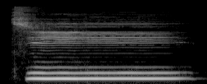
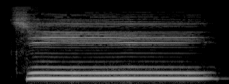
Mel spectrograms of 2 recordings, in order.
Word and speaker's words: 鸡: Make sure that you are smiling when you say the Ji sound.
